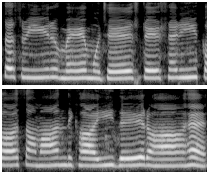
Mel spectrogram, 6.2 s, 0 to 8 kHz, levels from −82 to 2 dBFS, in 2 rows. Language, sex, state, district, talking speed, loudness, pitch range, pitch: Hindi, female, Madhya Pradesh, Katni, 105 wpm, -14 LUFS, 250-275 Hz, 260 Hz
